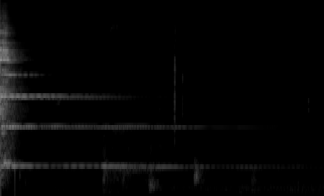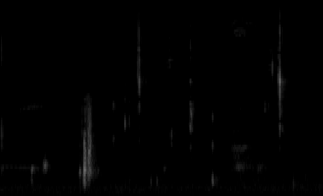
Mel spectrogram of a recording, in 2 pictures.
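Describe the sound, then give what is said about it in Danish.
Glasses clink in a toast: a single bright glass clink rings out with a clear, high tone that slowly fades over about two seconds, followed by quiet scattered clicks and small crunchy sounds. “Jamen, øh, skal vi ikke øh, skåle? Ja. Prøve. Skål. Skål.”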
